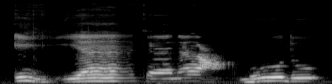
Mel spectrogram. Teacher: ain itu keluarnya dari tengah tenggorokan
